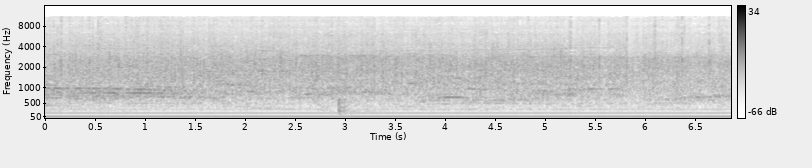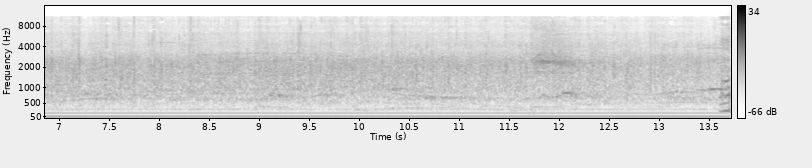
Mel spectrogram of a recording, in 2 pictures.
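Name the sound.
audience applauding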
